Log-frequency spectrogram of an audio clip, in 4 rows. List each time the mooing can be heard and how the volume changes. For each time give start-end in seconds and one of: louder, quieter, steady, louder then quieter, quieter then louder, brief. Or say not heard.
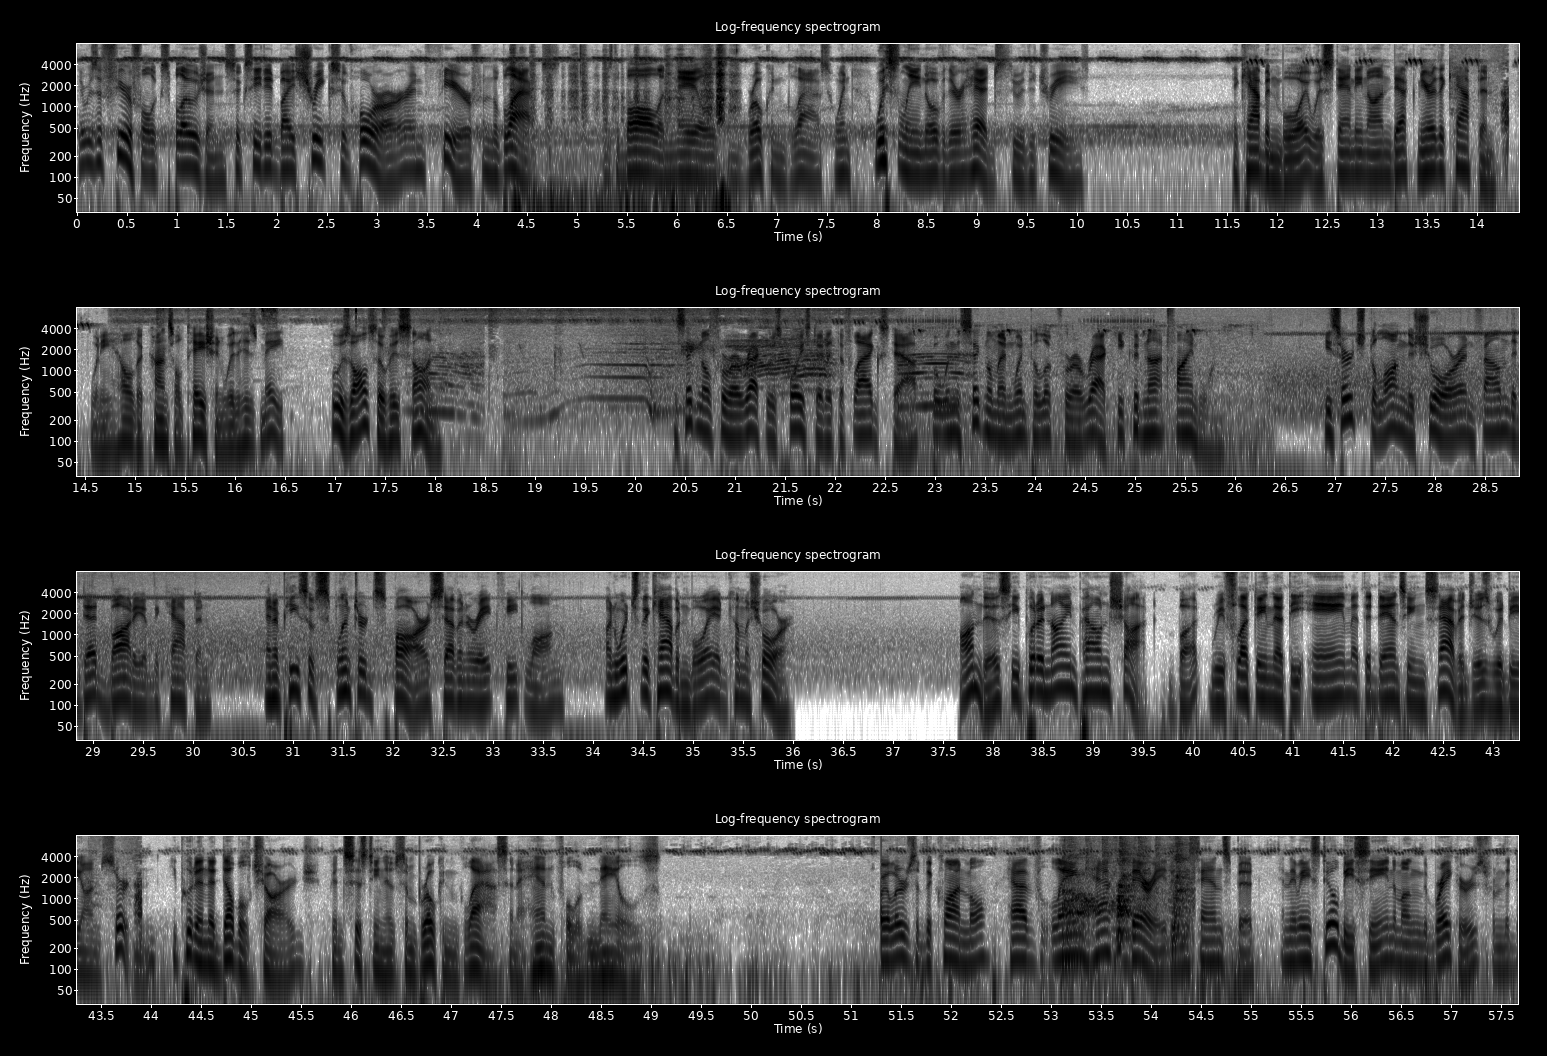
17.6-23.4 louder.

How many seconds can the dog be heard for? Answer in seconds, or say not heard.
4 s.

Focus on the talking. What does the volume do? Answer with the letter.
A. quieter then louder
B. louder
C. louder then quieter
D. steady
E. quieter
D.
